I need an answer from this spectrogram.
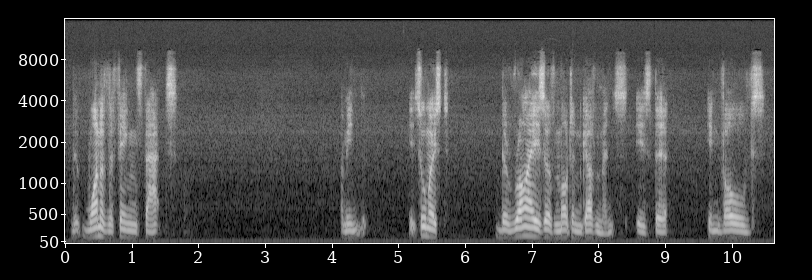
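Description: Distant, dull-sounding man, halting explainer. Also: on the low side, no room sound. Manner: halting, thoughtful, often restarts and rephrases. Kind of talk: casual explanatory discussion. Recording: distant mic, slightly dull, dry sound.

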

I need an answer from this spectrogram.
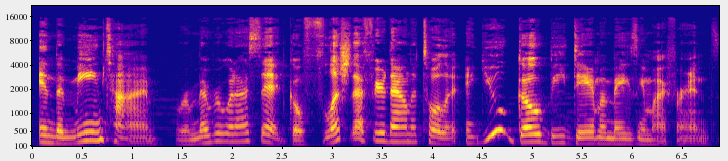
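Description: A woman in her thirties hosts a casual podcast monologue, her low voice carrying a gravelly fry. Her pitch swings widely as she tells stories, laughing often and checking in with listeners. Faint music plays behind her. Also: lively intonation, a little slow. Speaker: podcast host.

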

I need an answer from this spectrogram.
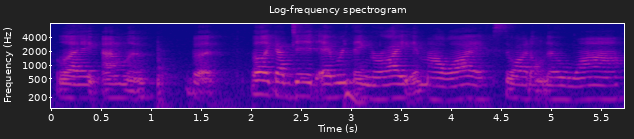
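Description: A woman in her twenties talks candidly on a casual podcast, her voice sitting at a middle pitch. She chats freely and often breaks into small laughs between phrases. The sound carries a noticeable roomy echo. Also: level tone, moderate pace, gravelly, fairly bright tone, slight background noise. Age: 20s. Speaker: podcast co-host.

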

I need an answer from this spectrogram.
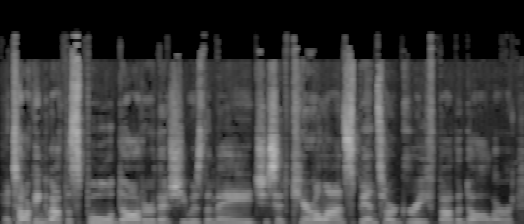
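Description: A woman's voice: medium pitch, steady tone, fairly quick. A woman co-hosting a casual book-club podcast, reading favorite lines aloud and leading a trivia game, laughing often. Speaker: podcast co-host.

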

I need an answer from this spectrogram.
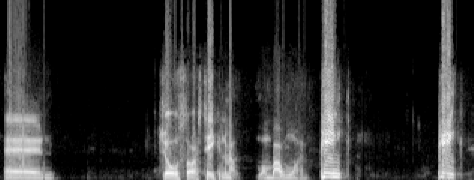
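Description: A man's voice: low-pitched, slow, dry recording, poor audio. A young adult man, co-hosting a podcast and animatedly recapping an episode in casual chat. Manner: animated retelling with acted-out quotes. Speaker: podcast co-host.

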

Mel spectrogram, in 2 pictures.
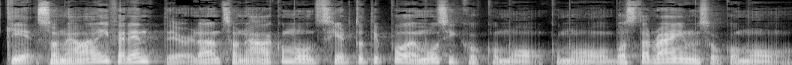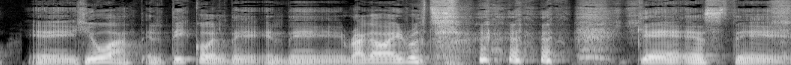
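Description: A man's voice: mid-range voice, measured pace. A young man with a Costa Rican accent chatting casually and animatedly, laughing often. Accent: Costa Rican Spanish. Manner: animated, laughs often, quotes lyrics in English. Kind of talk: casual chat about a musical.

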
